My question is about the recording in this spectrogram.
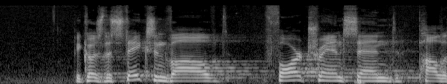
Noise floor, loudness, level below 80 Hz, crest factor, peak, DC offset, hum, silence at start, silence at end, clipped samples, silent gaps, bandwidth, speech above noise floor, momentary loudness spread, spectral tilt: -48 dBFS; -20 LUFS; -52 dBFS; 16 dB; -6 dBFS; under 0.1%; none; 0.75 s; 0 s; under 0.1%; none; 17 kHz; 27 dB; 11 LU; -4 dB/octave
